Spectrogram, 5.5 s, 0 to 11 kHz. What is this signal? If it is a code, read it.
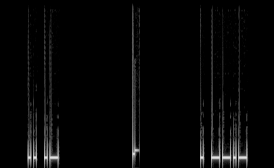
Morse code, heard as a keyed tone, about 22 wpm, 700 Hz. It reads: IA EQ
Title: Top Two Letter Combinations in Words 22wpm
